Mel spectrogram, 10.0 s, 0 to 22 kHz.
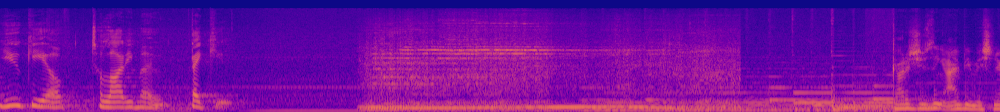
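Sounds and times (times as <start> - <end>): auto-rickshaw engine running: 3.6 - 7.4
street traffic noise: 3.6 - 7.4
soft background music: 5.6 - 10.0.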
